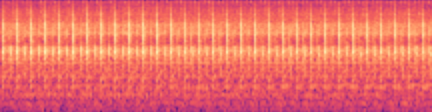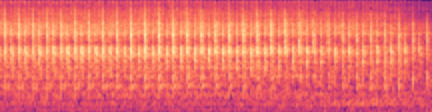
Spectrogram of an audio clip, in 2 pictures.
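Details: GAZelle Next Evotech engine: sharp, even ticking knock about three and a half per second riding steadily over the idle; knock source not pinned down.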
